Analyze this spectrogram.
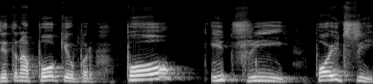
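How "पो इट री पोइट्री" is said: poetry with stress on first syllable po. Hindi lesson on English word stress: stress on po in poetry. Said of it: "पहला वाला syllable जो है इसके ऊपर stress डाला जाता है".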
